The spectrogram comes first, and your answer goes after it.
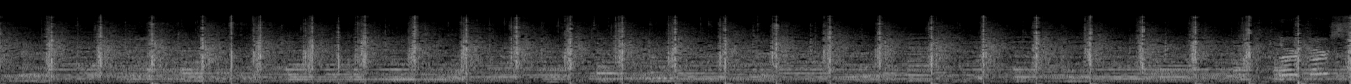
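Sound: audience clapping hands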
